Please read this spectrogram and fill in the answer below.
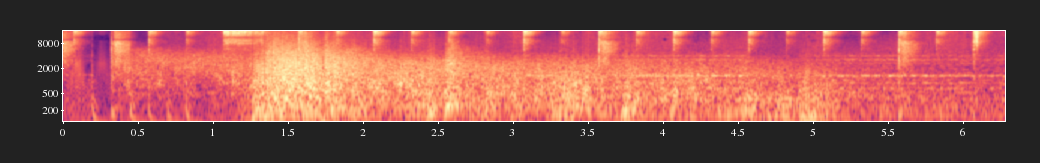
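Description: A loud thunder crash breaks in about a second in and rolls on, slowly fading, over background music with a steady beat.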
